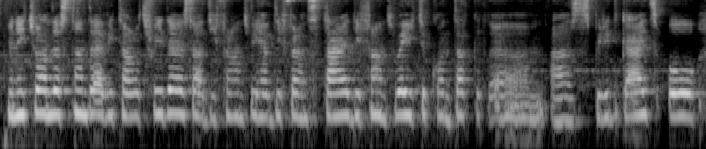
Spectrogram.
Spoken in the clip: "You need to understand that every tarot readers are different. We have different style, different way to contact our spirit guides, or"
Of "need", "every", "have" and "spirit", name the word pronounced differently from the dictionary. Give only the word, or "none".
every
